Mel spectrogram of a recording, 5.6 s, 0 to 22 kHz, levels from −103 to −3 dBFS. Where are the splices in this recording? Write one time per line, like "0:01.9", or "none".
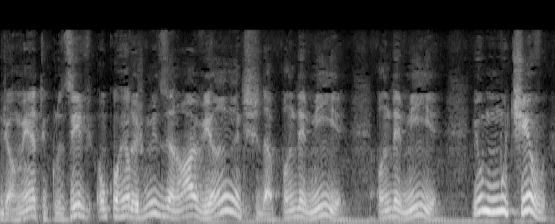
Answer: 0:01.3
0:03.7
